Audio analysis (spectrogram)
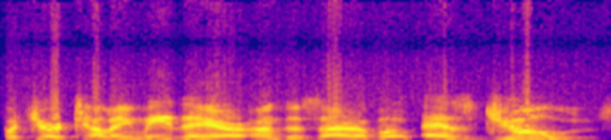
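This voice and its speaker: A man's voice: a little high, big pitch swings, pushed and bright, voice pushed up. An actor playing an earnest, stubborn man who objects insistently, in 1940s radio drama style. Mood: agitated, indignant. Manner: agitated, insistent, halting when interrupted. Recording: dull old radio recording.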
